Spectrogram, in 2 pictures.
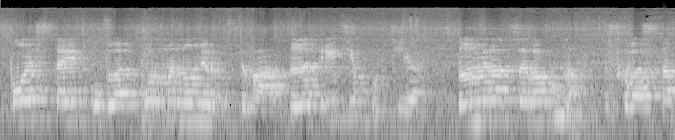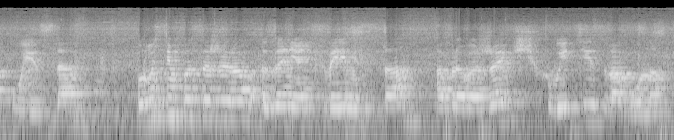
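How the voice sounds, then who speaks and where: A woman making a formal, measured public-address announcement at a railway station, heard over loudspeakers on an outdoor platform. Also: mid-range voice. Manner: formal, measured scripted delivery. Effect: loudspeaker public-address system. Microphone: far camera microphone picking up loudspeakers. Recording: echoey distant loudspeaker, loud platform noise. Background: loud trains and station ambience.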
